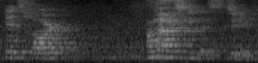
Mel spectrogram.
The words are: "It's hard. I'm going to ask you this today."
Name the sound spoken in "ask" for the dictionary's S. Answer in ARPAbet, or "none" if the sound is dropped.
none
